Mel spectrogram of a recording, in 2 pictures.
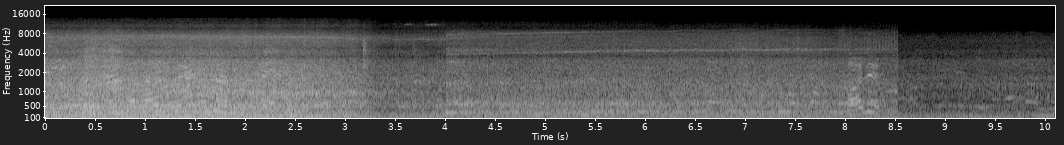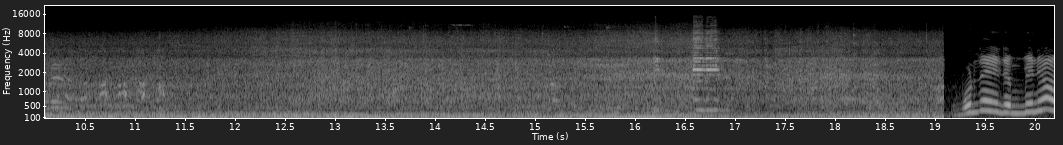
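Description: Street traffic hums outdoors.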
